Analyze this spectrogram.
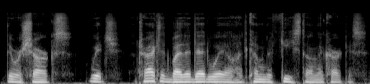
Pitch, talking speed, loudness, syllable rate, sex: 110 Hz, 260 wpm, -17 LUFS, 6.4 syllables/s, male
